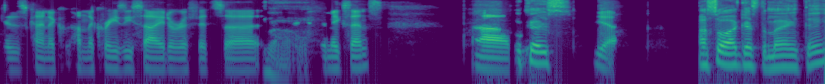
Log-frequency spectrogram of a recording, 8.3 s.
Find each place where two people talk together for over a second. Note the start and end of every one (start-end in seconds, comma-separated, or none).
none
